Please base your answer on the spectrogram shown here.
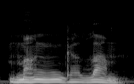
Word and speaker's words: mangalam: particular script and yet this Sanskrit term is transliterated with the first thought as nasalized n and the second is nasalized m as shown here the term is pronounced Mangalam Mangalam the nasalization markers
